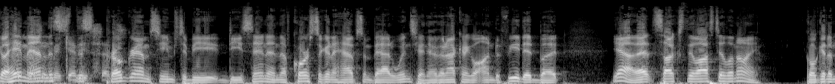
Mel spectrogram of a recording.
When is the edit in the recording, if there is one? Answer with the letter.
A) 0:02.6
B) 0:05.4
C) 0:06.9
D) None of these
D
